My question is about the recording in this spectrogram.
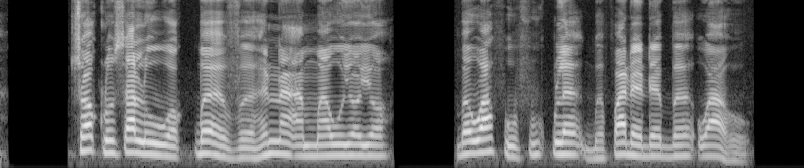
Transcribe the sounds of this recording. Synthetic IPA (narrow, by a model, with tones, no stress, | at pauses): t͡ʃɔ˦klo˦sa˦lo˨wɔ˨k͡pɛ˦ɛ˨vɛ˨ɦɛ˦nã˦a˨m̃˨a˨wo˦jɔ˦jɔ˦ | bɛ˦wo˦a˦ɸo˨ɸu˦k͡plɛ˦ɡ͡bɛ˨ɸa˦ɖɛ˨ɖɛ˦bɛ˦wo˦a˨ɦo̰˨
